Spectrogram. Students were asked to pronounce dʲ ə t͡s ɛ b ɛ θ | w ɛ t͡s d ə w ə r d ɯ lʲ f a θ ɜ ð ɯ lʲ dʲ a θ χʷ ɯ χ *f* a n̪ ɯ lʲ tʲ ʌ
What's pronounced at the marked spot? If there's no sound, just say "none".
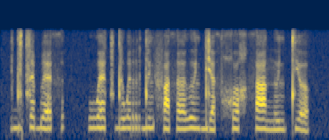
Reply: θ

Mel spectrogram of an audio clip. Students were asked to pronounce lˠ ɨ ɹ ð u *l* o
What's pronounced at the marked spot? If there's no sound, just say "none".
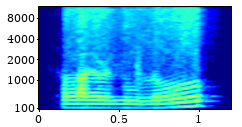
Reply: l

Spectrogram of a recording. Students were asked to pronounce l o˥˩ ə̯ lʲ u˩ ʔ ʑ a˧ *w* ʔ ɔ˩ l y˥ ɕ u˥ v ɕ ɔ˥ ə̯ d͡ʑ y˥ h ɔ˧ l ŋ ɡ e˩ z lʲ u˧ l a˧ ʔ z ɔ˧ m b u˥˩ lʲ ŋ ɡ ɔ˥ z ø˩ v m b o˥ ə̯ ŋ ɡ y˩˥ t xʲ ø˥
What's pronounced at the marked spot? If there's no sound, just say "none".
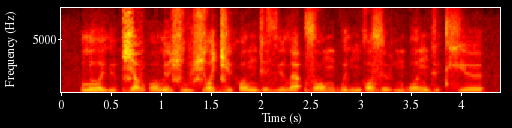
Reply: v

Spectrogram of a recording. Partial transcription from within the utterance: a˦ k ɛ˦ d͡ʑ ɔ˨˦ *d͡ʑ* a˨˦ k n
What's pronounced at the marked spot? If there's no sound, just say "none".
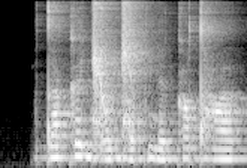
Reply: d͡ʑ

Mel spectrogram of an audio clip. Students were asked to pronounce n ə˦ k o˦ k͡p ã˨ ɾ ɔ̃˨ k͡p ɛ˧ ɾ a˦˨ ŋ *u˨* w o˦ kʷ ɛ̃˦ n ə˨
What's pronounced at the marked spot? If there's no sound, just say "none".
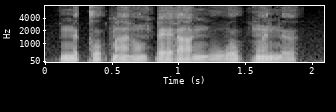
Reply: u˨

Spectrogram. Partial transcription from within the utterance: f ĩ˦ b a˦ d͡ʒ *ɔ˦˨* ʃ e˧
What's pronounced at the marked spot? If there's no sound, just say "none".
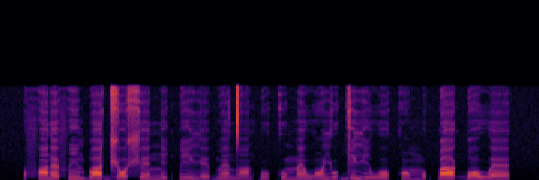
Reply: ɔ˦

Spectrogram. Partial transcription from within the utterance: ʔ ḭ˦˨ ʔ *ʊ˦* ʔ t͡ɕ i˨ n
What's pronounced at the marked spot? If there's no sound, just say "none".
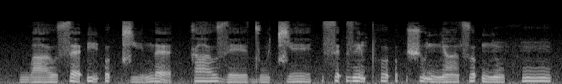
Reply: ʊ˦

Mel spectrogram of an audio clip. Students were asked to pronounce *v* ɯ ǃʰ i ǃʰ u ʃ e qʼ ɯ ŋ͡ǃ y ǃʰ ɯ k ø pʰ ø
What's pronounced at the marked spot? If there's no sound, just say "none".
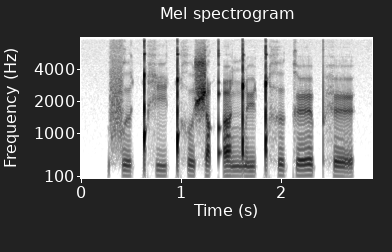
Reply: f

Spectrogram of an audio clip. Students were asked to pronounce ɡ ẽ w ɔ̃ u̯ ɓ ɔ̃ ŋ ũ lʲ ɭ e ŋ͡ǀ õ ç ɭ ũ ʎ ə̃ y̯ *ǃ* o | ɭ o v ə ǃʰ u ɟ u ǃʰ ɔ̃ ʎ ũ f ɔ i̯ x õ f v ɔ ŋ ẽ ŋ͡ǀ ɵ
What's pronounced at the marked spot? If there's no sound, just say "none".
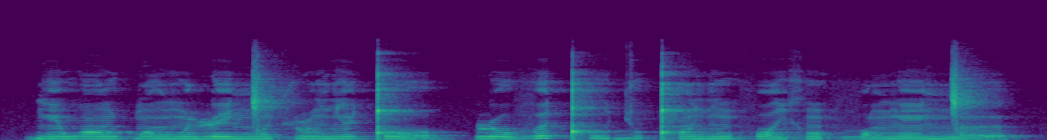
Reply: ǃ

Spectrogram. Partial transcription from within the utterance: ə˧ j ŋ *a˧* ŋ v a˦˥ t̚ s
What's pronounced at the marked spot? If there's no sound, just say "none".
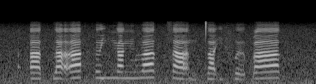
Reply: a˧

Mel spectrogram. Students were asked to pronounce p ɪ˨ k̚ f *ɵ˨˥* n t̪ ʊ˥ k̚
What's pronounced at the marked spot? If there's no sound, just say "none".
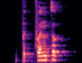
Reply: ɵ˥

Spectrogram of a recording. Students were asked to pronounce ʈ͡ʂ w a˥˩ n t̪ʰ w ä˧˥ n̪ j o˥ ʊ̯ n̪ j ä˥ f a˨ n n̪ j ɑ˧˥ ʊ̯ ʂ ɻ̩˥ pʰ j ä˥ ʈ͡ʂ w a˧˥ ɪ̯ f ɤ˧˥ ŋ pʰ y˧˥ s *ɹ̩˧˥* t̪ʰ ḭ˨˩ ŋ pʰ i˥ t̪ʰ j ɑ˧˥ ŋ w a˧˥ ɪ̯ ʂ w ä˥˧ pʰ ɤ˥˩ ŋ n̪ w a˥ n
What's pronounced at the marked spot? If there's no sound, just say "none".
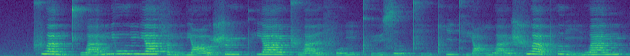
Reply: ɹ̩˧˥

